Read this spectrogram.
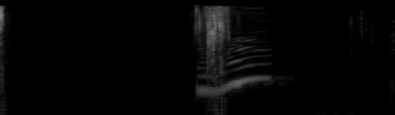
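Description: A small creature squeaks in surprise.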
